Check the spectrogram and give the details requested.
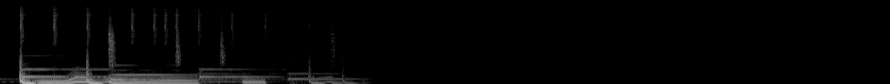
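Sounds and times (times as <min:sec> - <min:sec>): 
UK drill instrumental beat: 0:00.1 - 0:03.6.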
